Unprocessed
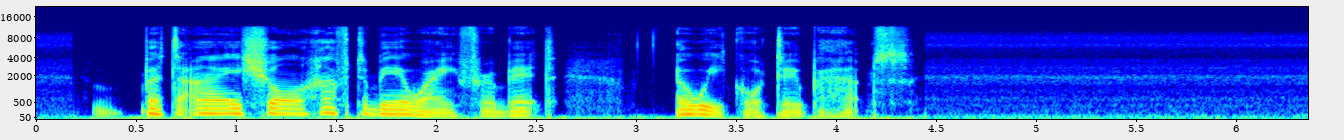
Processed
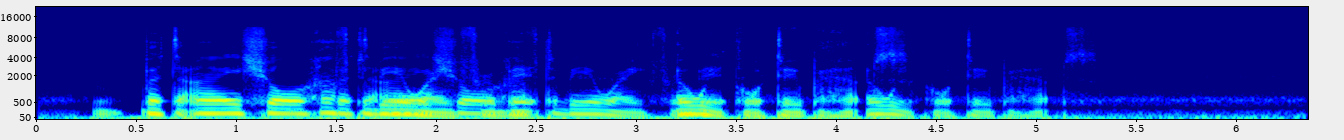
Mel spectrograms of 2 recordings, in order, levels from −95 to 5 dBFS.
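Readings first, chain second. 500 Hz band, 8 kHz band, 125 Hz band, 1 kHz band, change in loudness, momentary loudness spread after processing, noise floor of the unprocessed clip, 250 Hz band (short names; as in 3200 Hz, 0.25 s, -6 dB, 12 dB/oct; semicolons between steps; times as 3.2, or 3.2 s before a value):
-7.5 dB, under -20 dB, -6.5 dB, -15.5 dB, -9.5 dB, 17 LU, -58 dBFS, -14.5 dB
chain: EQ curve 110 Hz 0 dB, 190 Hz -4 dB, 310 Hz -25 dB, 530 Hz +2 dB, 1500 Hz -27 dB, 2300 Hz -21 dB, 5700 Hz -20 dB, 8700 Hz -16 dB; echo 0.949 s -6.5 dB; gate with hold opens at -56 dBFS; gain -6 dB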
